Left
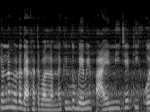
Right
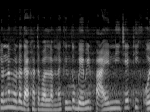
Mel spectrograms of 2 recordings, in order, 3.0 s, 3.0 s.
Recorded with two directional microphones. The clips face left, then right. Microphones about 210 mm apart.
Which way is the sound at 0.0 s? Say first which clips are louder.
Right 3 dB; 30° right (ahead or behind).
